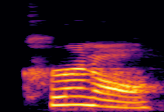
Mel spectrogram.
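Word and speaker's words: colonel: is capital c-a-p-t period kernel is how that's pronounced even though it's not how it's spelled capital c-o-l period next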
